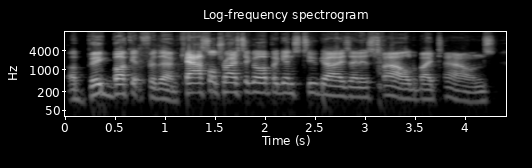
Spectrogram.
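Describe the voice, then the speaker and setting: A man's voice: a little high, animated, fairly quick, pushed and bright. A man doing amateur radio-style basketball play-by-play in short clipped phrases, with opinionated asides as a partisan fan.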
